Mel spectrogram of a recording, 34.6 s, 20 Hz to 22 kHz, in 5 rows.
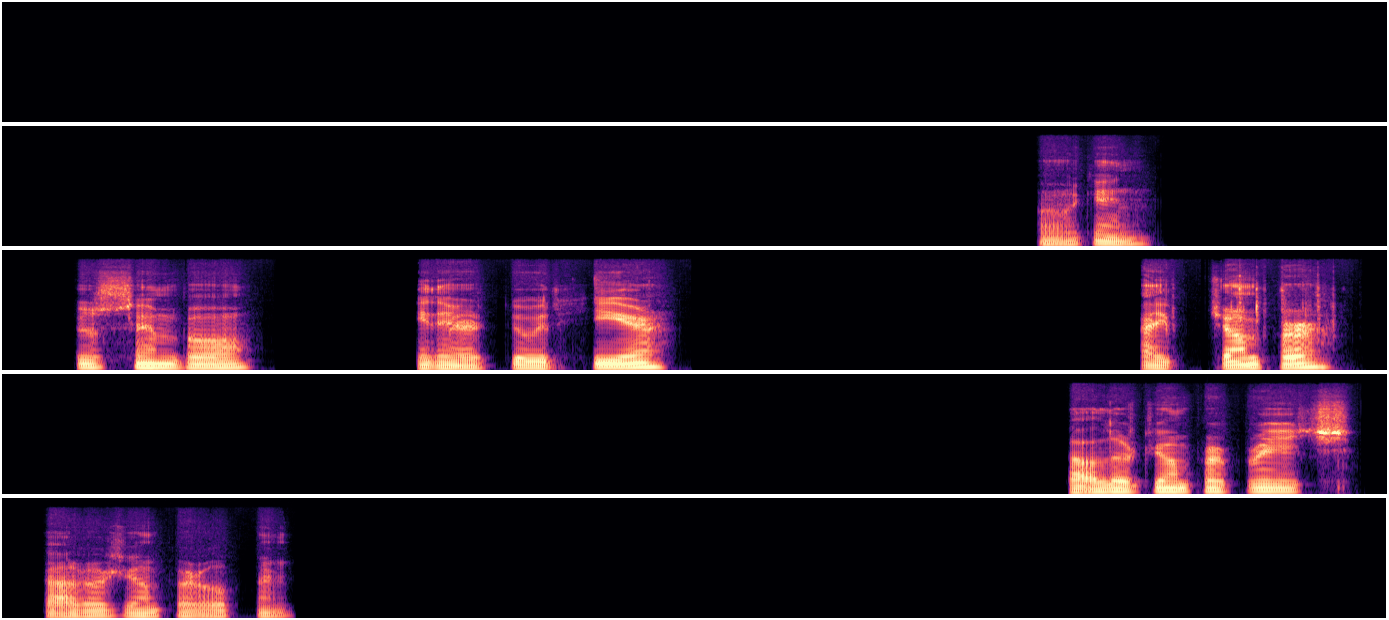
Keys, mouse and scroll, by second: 13.3 click, 14.2 scroll, 15.5 scroll, 16.8 click, 19.6-20.9 typing, 29.5 click, 30.3 click, 30.7 click, 31.7 click, 31.9 click, 33.1-34.1 typing.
